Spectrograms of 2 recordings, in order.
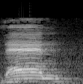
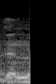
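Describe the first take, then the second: First: The word is said with a full vowel. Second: The word is said with a reduced schwa vowel. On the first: "T H A N दैन" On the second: "मगर यहां दन हो गया, अ आ गया, शो आ गया"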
